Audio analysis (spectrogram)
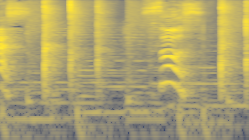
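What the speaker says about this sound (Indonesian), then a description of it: "Tepuk tangan Yesus." Children at an online kids' church worship service clap their hands in a rhythmic song pattern, sharp separate claps spaced unevenly, with a voice singing or calling between them.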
